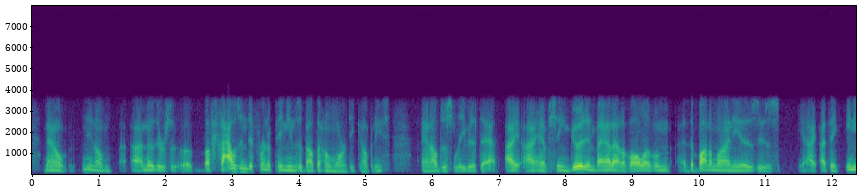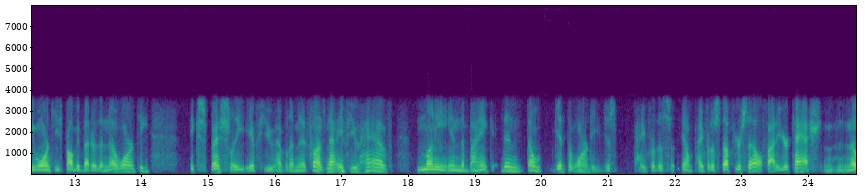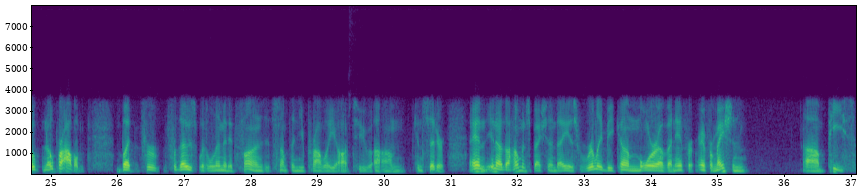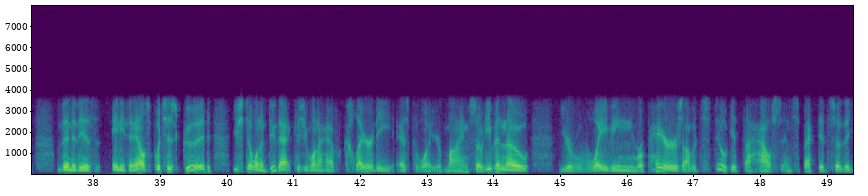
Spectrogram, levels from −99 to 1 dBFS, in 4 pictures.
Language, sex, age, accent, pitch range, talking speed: English, male, 40-59, American, 85-105 Hz, 195 wpm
